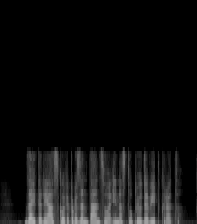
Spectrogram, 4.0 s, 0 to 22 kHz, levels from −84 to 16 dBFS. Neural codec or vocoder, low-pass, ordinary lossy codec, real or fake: codec, 16 kHz in and 24 kHz out, 0.6 kbps, FocalCodec, streaming, 4096 codes; 7.2 kHz; none; fake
